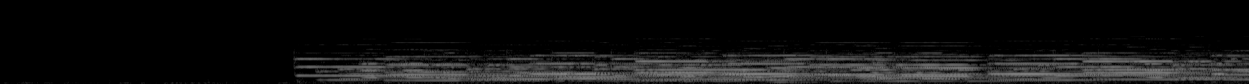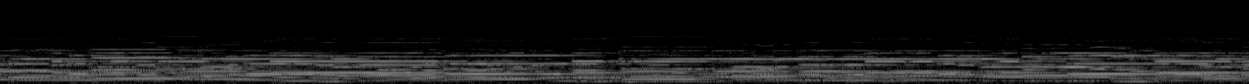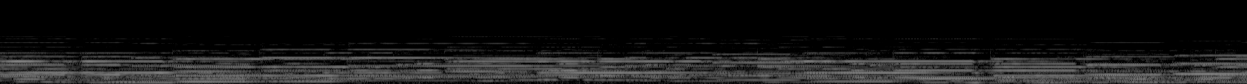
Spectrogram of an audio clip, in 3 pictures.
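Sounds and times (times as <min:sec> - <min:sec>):
organ piece: 0:03.0 - 0:37.4.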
